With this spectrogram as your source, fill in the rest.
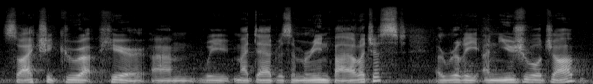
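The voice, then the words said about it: Speaks with a noticeable accent. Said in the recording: “as you can hear, I have an accent”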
